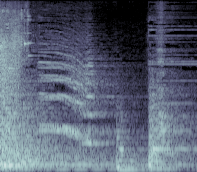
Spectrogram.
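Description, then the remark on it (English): In a cartoon, a glass jar holding Brain is thrown by Mindy and shatters against a rock with a sharp, bright crash, its pieces ringing and tinkling as they fade, followed by two more short breaking impacts a moment later, loud with no talking. “She then gets distracted and throws the jar, which crashes into a rock.”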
